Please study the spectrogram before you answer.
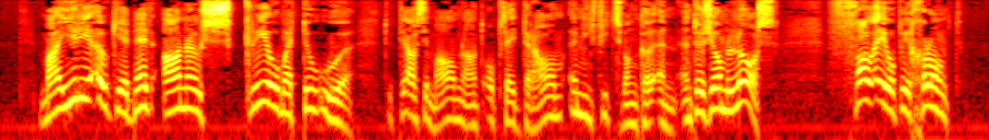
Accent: Paarl, Western Cape, South Africa; Dit was natuurlik vir ons baie lekker want ons kom oorspronklik van die Parel af

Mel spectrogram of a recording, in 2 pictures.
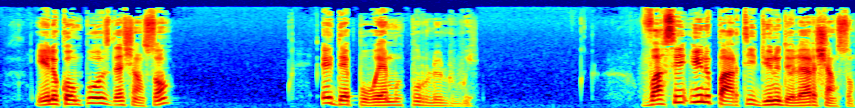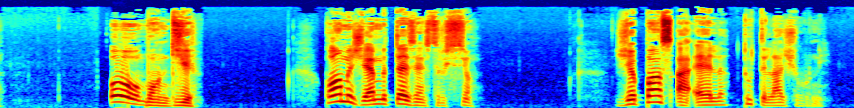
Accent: Togo; Je suis originaire du Togo.

